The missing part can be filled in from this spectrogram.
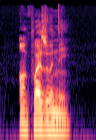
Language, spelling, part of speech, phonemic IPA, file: French, empoisonner, verb, /ɑ̃.pwa.zɔ.ne/, Fr-empoisonner.ogg
- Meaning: to poison, to kill by poisoning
